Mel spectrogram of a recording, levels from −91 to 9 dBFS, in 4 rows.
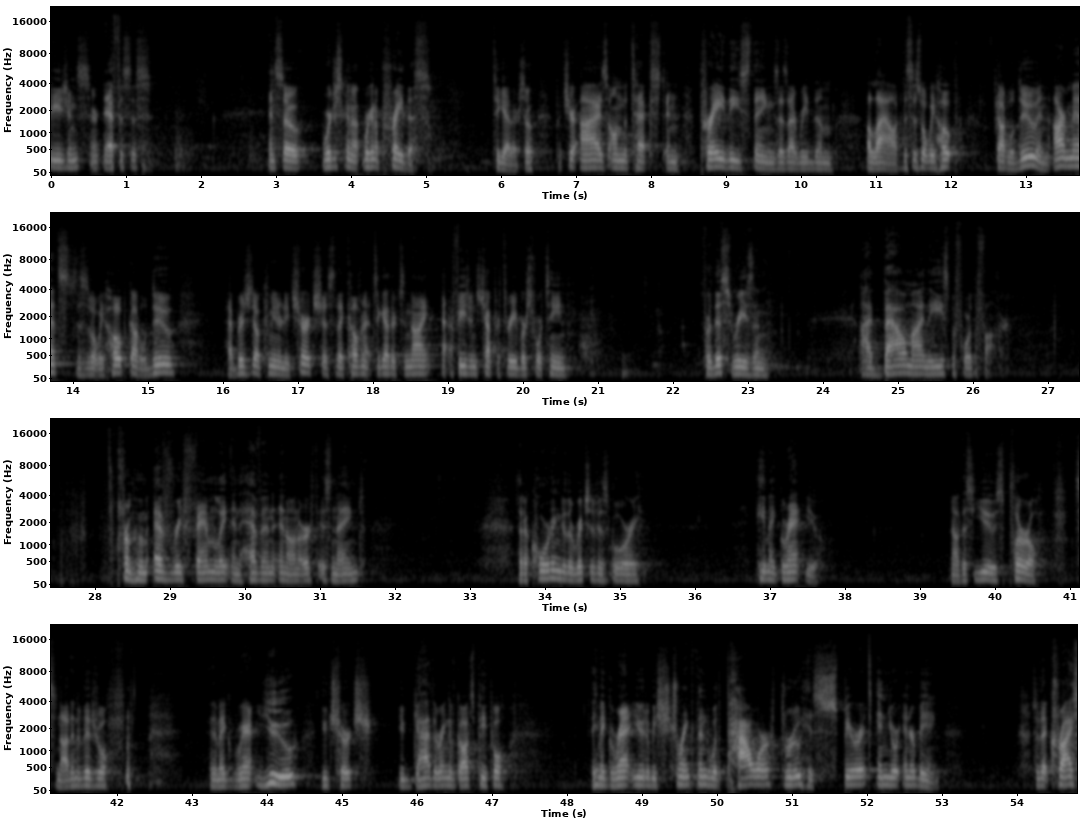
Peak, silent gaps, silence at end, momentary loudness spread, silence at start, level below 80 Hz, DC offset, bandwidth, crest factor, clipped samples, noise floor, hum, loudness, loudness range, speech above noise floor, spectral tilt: -18 dBFS; none; 0 s; 15 LU; 0 s; under -90 dBFS; under 0.1%; 18 kHz; 28 dB; under 0.1%; -81 dBFS; none; -44 LUFS; 8 LU; 37 dB; -4.5 dB/octave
